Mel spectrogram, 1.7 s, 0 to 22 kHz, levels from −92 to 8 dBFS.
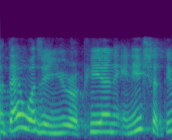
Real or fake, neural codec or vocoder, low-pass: real; none; 7.2 kHz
